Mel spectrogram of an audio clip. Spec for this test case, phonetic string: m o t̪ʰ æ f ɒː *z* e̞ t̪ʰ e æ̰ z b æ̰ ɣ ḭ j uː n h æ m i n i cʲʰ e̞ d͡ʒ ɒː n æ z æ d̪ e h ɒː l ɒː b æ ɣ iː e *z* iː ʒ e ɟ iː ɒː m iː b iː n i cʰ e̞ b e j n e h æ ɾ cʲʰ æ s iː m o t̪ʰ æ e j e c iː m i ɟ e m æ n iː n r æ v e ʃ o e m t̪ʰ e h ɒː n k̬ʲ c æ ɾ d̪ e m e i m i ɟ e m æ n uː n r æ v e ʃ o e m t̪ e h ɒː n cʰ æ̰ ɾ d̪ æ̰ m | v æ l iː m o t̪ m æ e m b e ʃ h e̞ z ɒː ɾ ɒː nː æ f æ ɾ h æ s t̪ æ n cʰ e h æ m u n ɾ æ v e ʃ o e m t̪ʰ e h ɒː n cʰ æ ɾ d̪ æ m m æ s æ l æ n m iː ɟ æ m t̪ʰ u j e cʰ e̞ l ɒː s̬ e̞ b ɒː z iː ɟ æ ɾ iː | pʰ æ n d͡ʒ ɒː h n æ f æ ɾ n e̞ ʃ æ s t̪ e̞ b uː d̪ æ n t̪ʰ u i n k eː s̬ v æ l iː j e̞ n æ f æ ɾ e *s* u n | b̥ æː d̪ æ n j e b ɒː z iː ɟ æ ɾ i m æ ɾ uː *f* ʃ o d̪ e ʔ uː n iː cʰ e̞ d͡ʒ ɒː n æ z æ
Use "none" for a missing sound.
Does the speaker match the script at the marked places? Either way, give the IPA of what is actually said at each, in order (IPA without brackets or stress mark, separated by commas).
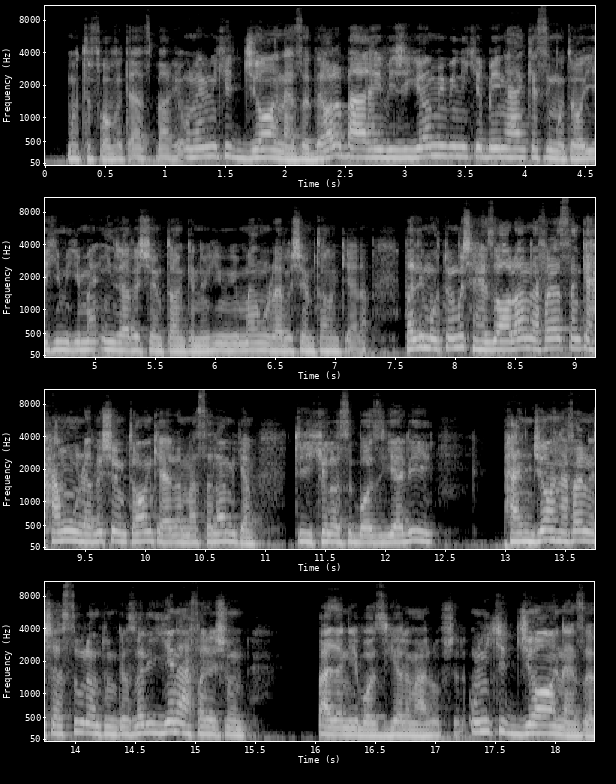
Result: v, v, ʃ, f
